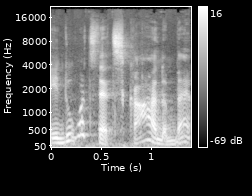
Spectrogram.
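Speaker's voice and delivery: ordinary talk, nothing marked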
